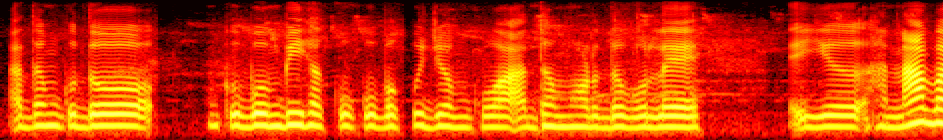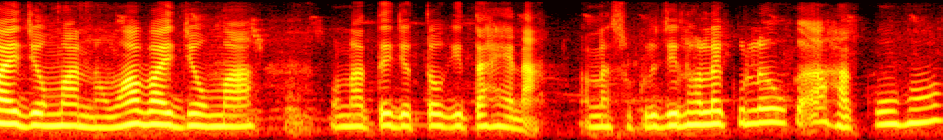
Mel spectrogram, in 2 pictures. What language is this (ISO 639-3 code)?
sat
